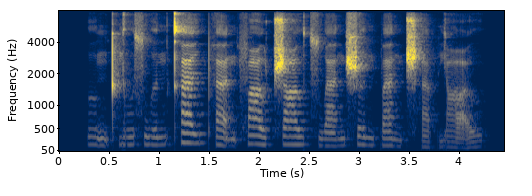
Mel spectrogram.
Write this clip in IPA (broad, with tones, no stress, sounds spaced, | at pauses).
ɤ̰˨˩ ŋ pʰ j o˦ ʊ̯ s w ə˧˥ n kʰ a˥ ɪ̯ pʰ a̰˨˩ n f ɑ˥˩ ʊ̯ ʈ͡ʂ ɑ˥ ʊ̯ t͡s w a˧˥ n ʂ ə˥˧ n p a˥˩ n ʈ͡ʂʰ ä˩ p j ɑ̰˨˩˦ ʊ̯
